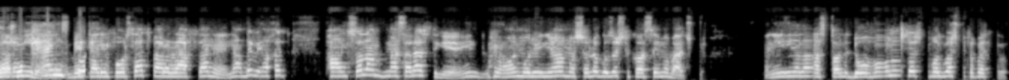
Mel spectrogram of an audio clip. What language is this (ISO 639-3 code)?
fas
